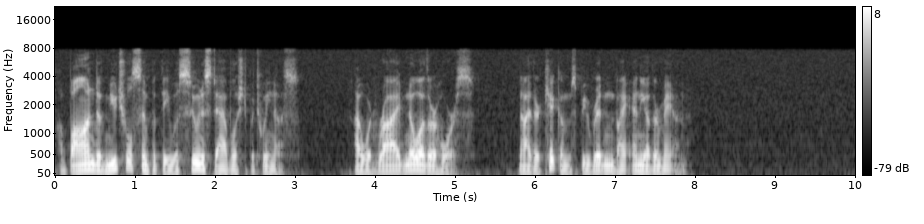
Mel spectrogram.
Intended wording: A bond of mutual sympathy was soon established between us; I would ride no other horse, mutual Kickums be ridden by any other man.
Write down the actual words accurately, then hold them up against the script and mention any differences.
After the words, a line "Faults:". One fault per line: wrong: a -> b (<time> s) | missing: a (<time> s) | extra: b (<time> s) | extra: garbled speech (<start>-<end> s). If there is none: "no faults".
A bond of mutual sympathy was soon established between us; I would ride no other horse, neither Kickums be ridden by any other man.
Faults:
wrong: mutual -> neither (5.8 s)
